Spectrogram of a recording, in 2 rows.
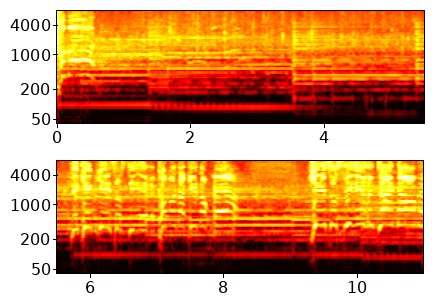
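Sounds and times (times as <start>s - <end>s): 
audience applause: 0.0s - 7.5s
loud sustained keyboard chords: 0.0s - 11.0s.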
